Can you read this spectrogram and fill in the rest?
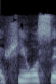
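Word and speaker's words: υἱός: 식으로 해서 이렇게 이제 이렇게 숨표가 이렇게 하는 게 아니라 반대편으로 이렇게 하면 이게 흐 발음이 나거든요. 그래서 휘오스 이렇게 쓰는 것을 볼 수 있어요.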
